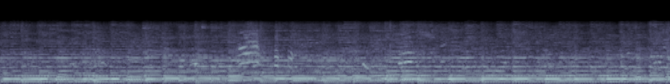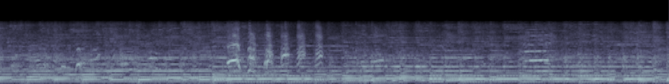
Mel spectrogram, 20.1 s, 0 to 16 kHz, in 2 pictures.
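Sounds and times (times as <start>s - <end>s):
strummed acoustic guitar jig: 0.0s - 20.0s.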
